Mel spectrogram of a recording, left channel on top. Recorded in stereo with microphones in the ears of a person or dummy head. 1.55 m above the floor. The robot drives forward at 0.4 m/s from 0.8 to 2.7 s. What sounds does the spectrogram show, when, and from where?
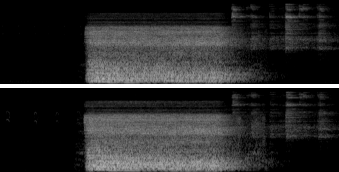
0.8 s a drill: 75° right (ahead or behind), 0.8 m; by 2.2 s 55° right (ahead or behind), 0.9 m
2.3 s keys jangling: 35° left (ahead or behind), 1.0 m; by 3.3 s 30° left (ahead or behind), 1.1 m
